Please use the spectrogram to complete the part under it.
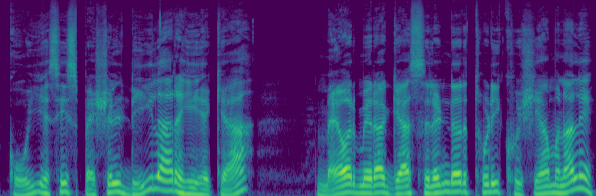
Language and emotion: Hindi, surprised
